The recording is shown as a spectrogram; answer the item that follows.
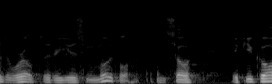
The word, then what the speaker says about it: Moodle: So it's spelled M-O-O-D-L-E.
